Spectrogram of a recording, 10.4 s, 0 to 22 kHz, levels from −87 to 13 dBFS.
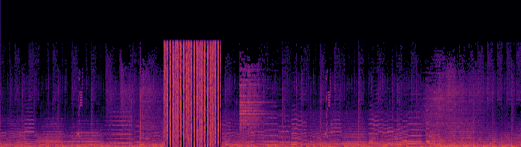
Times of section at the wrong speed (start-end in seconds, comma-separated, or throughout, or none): none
